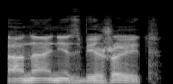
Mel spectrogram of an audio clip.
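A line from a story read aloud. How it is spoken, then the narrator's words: Plain. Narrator (Russian): сказал Даннер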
